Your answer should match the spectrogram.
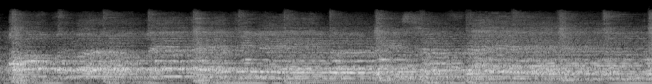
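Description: Live pop band and orchestra performing a song, with many voices singing together in chorus, heard from within the audience of a large hall.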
